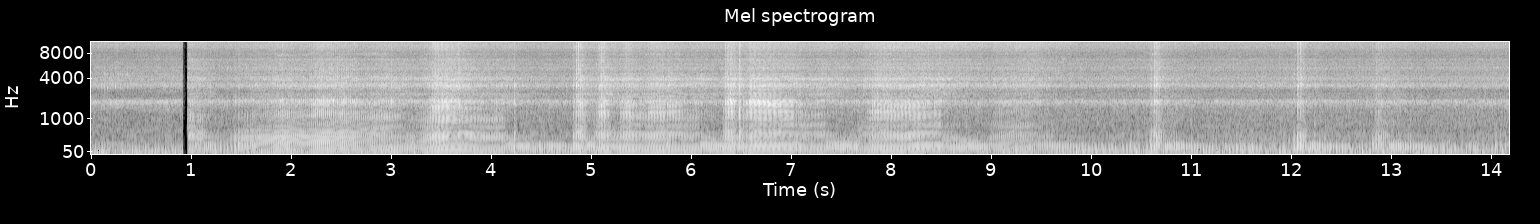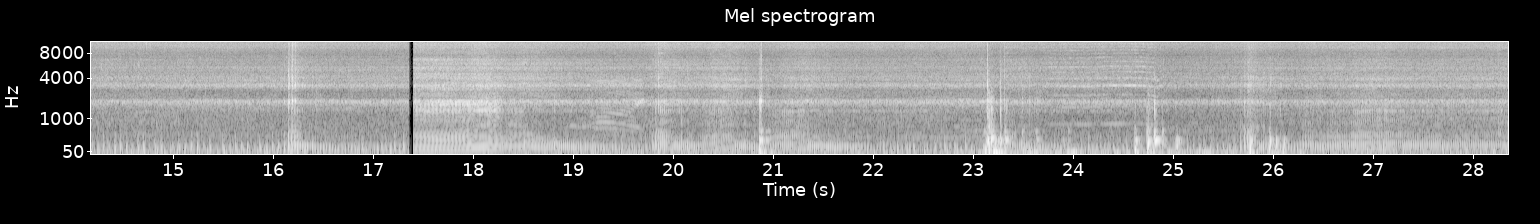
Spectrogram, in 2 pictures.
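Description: Dirt bike engines revving in uneven bursts, pitch rising and falling, while riders work their bikes up a steep muddy bank out of a stream. Sharp knocks and clacks come through now and then, the loudest near the end.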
